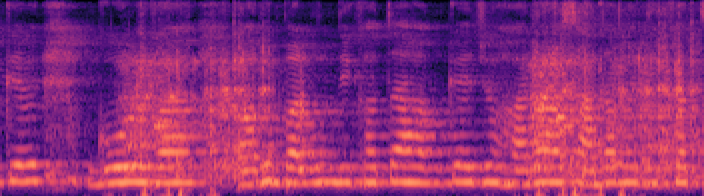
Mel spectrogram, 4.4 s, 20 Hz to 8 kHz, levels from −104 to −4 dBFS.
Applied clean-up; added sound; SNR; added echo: none; Engine; 7 dB; reverberation time 1.0 s.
